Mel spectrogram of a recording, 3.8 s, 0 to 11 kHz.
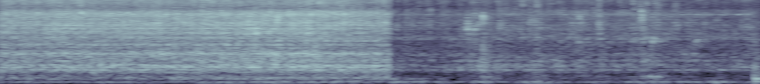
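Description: About 1.5 glasses of water pours steadily into a pot of rice for pulao for a couple of seconds, then stops, leaving faint clinks and a quiet background.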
